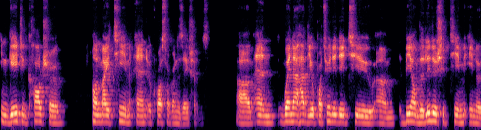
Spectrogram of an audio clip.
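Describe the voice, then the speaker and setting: A man's medium-pitched voice with a French accent, fairly even intonation and a moderate pace. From France. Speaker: business executive, podcast guest. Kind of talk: interview conversation.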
